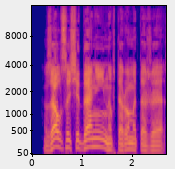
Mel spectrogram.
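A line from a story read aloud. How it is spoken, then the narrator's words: Plain. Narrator (Russian): сказал Тарас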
